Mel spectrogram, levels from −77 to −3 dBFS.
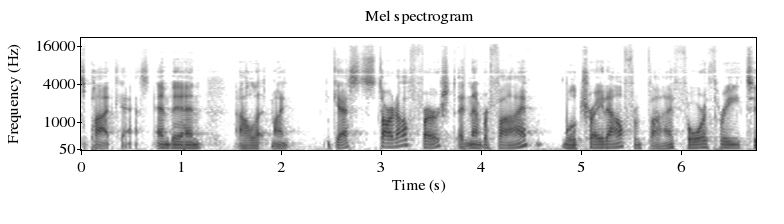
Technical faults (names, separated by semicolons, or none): underrun with held sample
